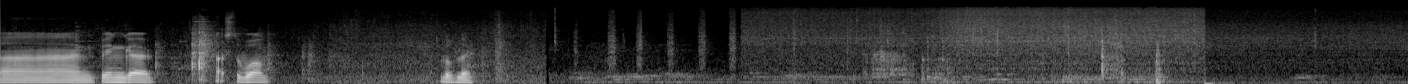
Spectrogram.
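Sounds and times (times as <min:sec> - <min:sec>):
cooking oil spray spritzes: 0:07.0 - 0:14.0
food sizzling in a pan: 0:07.0 - 0:14.0.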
